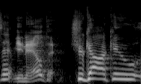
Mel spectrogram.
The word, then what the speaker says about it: Shukaku: just like like shukaku right that's how you pronounce it you nailed it shukaku like one tailed beast obviously the first um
